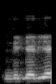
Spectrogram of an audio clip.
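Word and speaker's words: Cnidaria: डरने का नहीं तो निडरिया का स्पेलिंग सी से स्टार्ट होता है ठीक है सी एन आई डी ई आर आई ए इसको निडरिया भी बोलते हैं ये भी एक्वेटिक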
